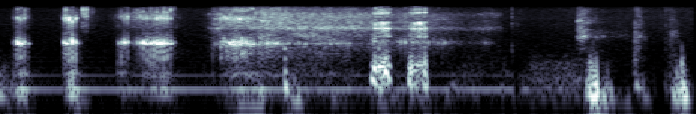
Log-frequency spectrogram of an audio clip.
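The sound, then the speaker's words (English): Someone imitates snoring in the other room, with a series of rough, nasal snorting breaths repeating over a few seconds, loud and voiced rather than natural. “You both hear snoring in the other room.”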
